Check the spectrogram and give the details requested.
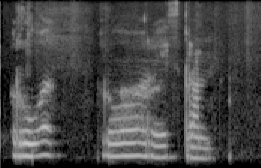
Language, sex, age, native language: Icelandic, male, 8, Icelandic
